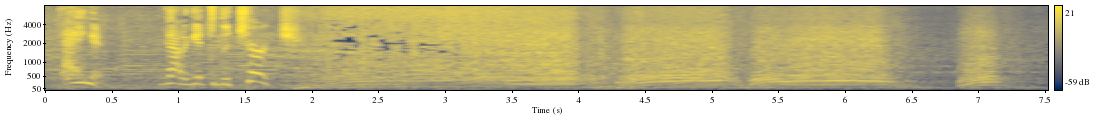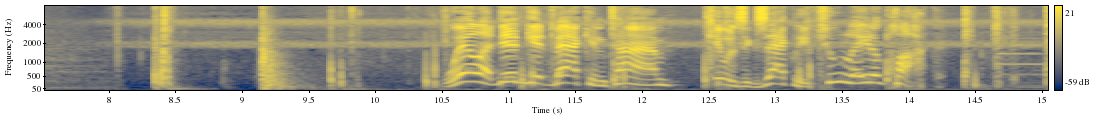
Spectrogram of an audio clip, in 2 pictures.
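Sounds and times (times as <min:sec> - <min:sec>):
engine accelerating through gears: 0:00.0 - 0:07.8
sharp knock: 0:08.4 - 0:09.6.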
